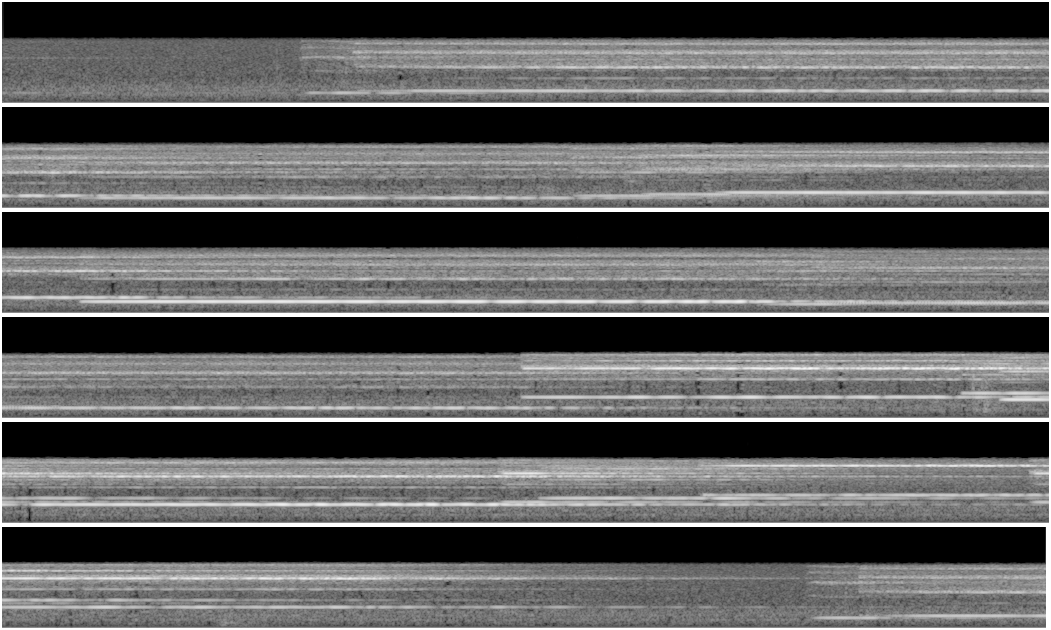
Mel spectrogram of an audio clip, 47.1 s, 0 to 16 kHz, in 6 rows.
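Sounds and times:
synthesized pan flute notes: 2.2s - 47.0s.

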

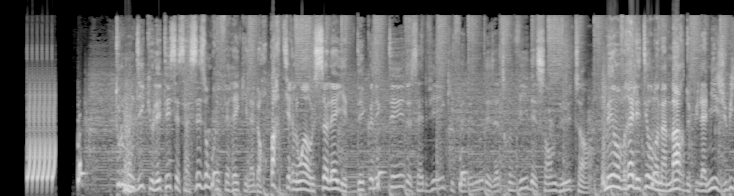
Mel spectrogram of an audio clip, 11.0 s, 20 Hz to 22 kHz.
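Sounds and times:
cartoonish plop sound effects: 0.4s - 2.1s
background music: 1.2s - 11.0s
voice speaking: 1.8s - 2.2s.

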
